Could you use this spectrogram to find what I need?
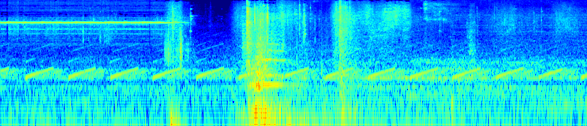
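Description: A motion tracker pings with short rising chirps.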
